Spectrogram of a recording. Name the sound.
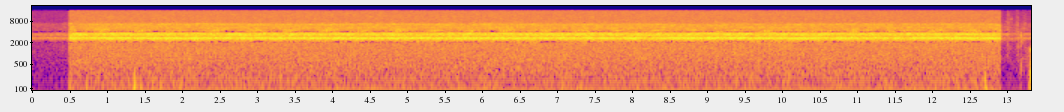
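crickets chirping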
